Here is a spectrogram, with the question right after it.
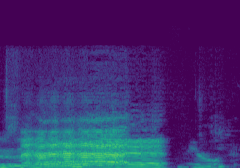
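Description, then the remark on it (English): A person imitates a typical dairy goat's bleat with one long, loud, wavering cry, followed by a couple of shorter, softer vocal sounds. “So go grab a kind of typical dairy goat.”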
